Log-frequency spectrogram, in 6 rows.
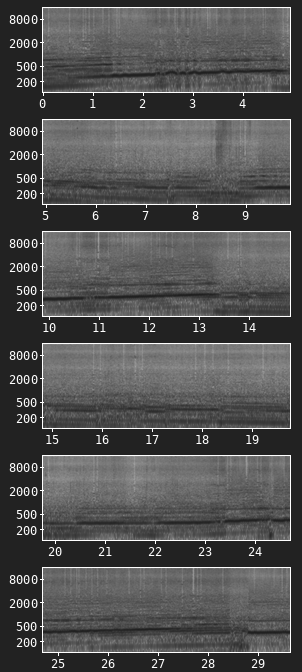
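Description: Ford 5.0 L Coyote DOHC V8 in an SN95 Mustang race car under hard throttle on track, heard from inside the car. The engine note climbs steadily to high revs, near 6,800 rpm, and drops sharply at each gear change or lift, several times.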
